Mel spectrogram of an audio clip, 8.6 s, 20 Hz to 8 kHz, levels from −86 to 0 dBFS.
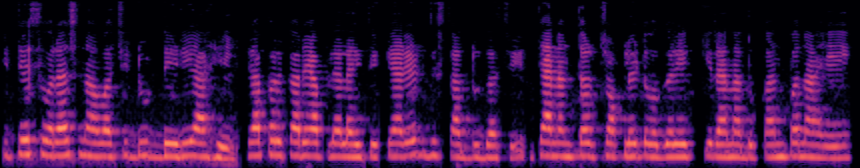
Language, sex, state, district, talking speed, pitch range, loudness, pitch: Marathi, female, Maharashtra, Chandrapur, 140 wpm, 220-240 Hz, -27 LUFS, 230 Hz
